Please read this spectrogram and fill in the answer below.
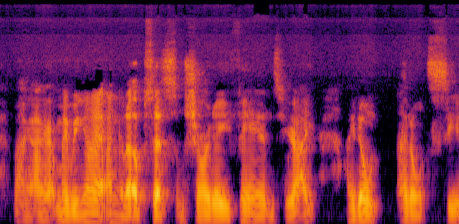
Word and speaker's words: Sade: Um, I my understanding is you pronounce it Sade. I would say Sade, but Sade, Sade, Sade.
